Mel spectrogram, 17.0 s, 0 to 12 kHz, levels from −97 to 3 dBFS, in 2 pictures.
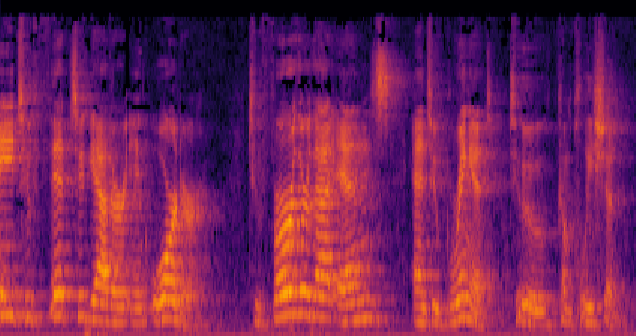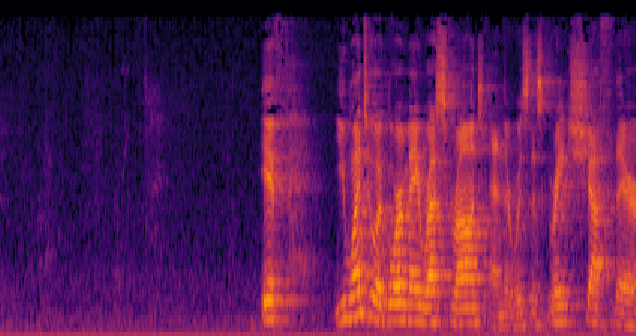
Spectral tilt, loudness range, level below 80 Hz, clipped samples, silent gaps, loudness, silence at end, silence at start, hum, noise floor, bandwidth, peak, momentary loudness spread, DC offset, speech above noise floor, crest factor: -4 dB/octave; 10 LU; -60 dBFS; under 0.1%; none; -25 LUFS; 0 s; 0 s; none; -60 dBFS; 10.5 kHz; -6 dBFS; 15 LU; 0.2%; 34 dB; 22 dB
